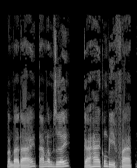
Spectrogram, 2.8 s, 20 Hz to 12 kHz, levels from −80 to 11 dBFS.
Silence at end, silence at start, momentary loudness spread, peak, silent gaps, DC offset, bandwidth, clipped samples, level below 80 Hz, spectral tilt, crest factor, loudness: 0.15 s; 0.15 s; 5 LU; 0 dBFS; 1.43-1.66 s; under 0.1%; 11.5 kHz; under 0.1%; -54 dBFS; -7 dB/octave; 14 dB; -15 LUFS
